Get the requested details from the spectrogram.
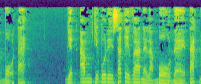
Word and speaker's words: Bodhisattva: Bồ Tát tiếng Phạn đọc là Bodhisattva.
